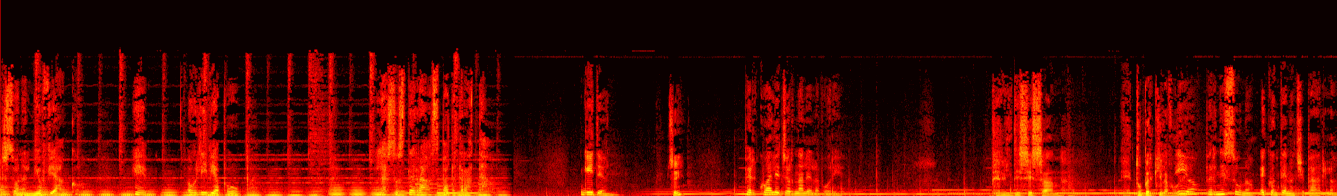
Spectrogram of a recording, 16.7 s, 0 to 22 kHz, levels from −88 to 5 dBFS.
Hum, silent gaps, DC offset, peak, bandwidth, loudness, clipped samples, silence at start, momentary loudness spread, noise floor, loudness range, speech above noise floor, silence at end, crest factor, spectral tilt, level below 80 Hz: none; none; under 0.1%; -8 dBFS; 16.5 kHz; -26 LUFS; under 0.1%; 0 s; 15 LU; -54 dBFS; 4 LU; 29 dB; 0 s; 20 dB; -5 dB/octave; -52 dBFS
